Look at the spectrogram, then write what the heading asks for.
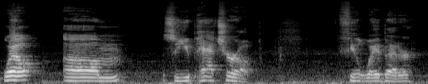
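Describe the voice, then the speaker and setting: A man's voice: a little high, steady tone, slow pace. A man running a tabletop roleplaying game, explaining rules and narrating in an informal, salty-tongued way. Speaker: game master.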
